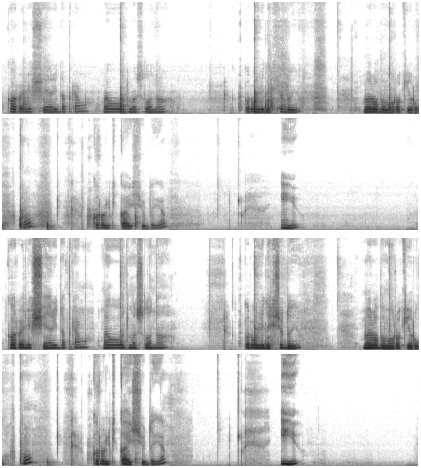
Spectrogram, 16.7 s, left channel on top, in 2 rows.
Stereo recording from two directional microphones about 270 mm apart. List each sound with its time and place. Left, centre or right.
0.1 s speech: right
0.5 s a sound: right
6.7 s speech: right
12.8 s whispering: right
